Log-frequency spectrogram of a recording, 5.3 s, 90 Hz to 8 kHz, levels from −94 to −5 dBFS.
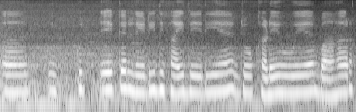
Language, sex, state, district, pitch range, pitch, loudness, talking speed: Hindi, female, Haryana, Rohtak, 195-215 Hz, 200 Hz, -15 LUFS, 145 wpm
